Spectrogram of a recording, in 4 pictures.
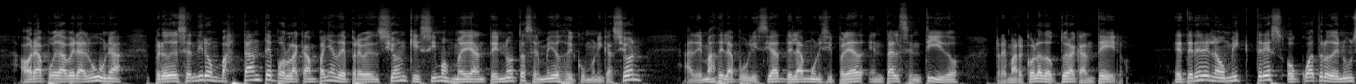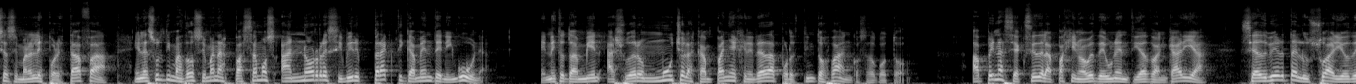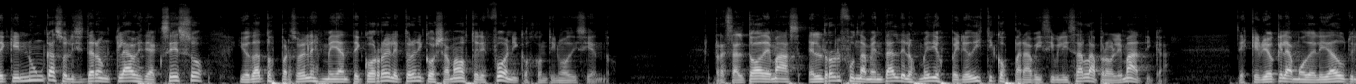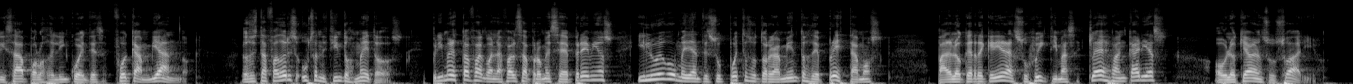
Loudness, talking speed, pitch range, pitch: -19 LUFS, 175 wpm, 120-165 Hz, 140 Hz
